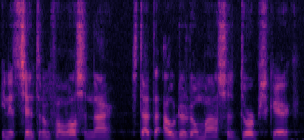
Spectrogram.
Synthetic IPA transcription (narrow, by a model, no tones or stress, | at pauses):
ɪnɦətsɛntrɵmvɑnʋɑsənaːɹ | staːt̚dəʔʌwdərowmaːnsədɔɹpskɛɹk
